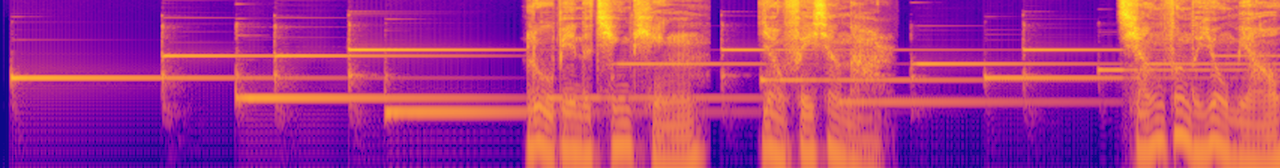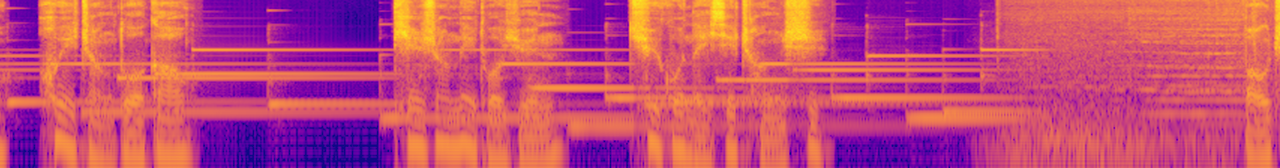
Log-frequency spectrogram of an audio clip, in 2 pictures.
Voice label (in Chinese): 讲述, 自我介绍, 温柔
